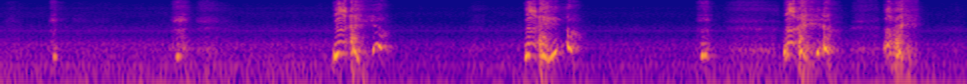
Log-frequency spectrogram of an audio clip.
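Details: Person with a cold, very congested, doing induced sneezes: several forceful, desperate rapid-fire sneezes, some double, each preceded by a sharp intake of breath, with a congested sound.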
